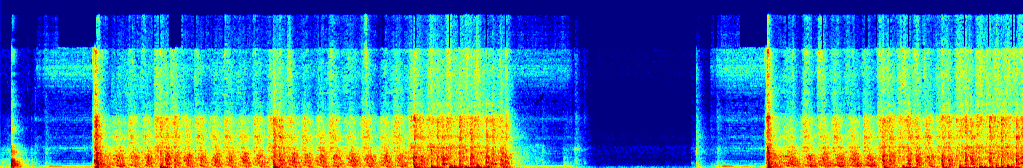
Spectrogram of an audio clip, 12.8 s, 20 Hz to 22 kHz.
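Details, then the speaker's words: 1974 Alfa Romeo Spider Veloce, 10K original miles, stored 30 years; start attempt from driver's seat with throttle pressed: two long cranking bursts, steady churn about three beats a second, never fires; crank no start. "Well, you heard the results. Back to square 6."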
